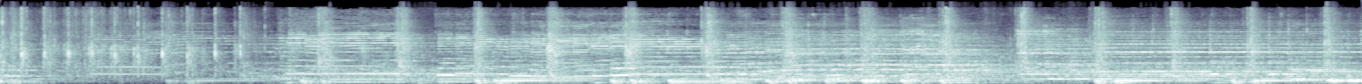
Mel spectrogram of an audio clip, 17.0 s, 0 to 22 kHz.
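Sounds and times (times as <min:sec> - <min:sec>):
sustained bass notes: 0:02.2 - 0:17.0
steady beat with drum hits: 0:03.7 - 0:17.0.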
